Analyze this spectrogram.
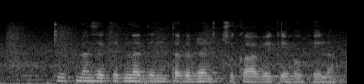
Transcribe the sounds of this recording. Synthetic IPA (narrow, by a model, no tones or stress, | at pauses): kɪt̪naːs̬ekɪt̪naːd̪ɪnt̪əkɾəɳt͡ʃʰʊkaːʋeːkeɦoːkʰeːlaː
